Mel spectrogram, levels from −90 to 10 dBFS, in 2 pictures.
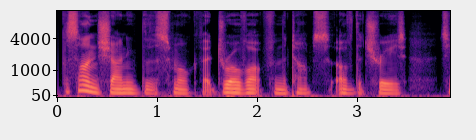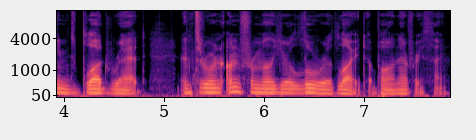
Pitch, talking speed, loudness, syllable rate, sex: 110 Hz, 200 wpm, -21 LUFS, 5.3 syllables/s, male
